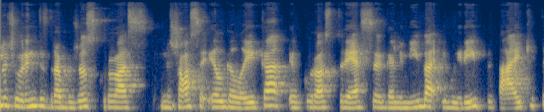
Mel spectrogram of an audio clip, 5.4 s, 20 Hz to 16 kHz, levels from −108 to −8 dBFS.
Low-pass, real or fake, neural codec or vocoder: 14.4 kHz; real; none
